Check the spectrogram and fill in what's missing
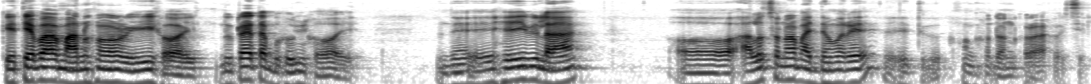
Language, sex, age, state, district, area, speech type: Assamese, male, 60+, Assam, Kamrup Metropolitan, urban, spontaneous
